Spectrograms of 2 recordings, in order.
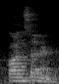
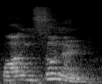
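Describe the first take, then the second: First: The middle vowel is dropped or reduced. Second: The middle syllable has a full 'o' vowel. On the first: The speaker calls it right. "तो कॉन्सोन असून तो आहे कॉन्सनंट" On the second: The speaker calls it wrong. "जर तुम्ही उच्चार करायला गेला तर तुम्ही म्हणाल कॉन्सोनंट"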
